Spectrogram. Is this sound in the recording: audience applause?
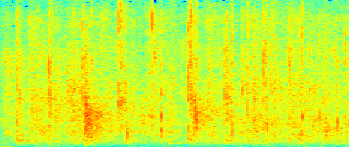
yes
